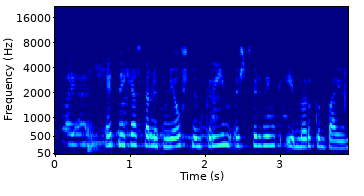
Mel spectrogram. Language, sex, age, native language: Icelandic, female, 30-39, Icelandic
